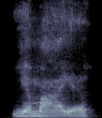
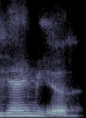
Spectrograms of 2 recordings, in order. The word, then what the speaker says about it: Yamia: Yama, Yamaya, girl, Ms. I don't know how to pronounce it right, but Ms. Hey, how you doing? I'm great. It's Yamia, by the way.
